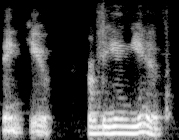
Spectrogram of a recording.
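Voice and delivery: ordinary talk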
